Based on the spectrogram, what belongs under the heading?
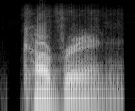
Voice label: "covering", American

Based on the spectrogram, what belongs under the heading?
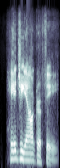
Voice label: "Hagiography", American

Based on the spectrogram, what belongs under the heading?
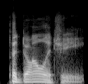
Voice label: "pedology", American

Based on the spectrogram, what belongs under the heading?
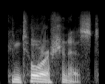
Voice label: "contortionist", American

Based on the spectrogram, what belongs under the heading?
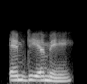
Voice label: "MDMA", Indian

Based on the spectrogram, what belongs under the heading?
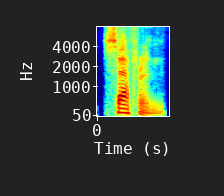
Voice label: "saffron", American

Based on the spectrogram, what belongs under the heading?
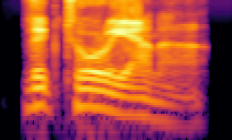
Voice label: "Victoriana", British

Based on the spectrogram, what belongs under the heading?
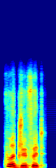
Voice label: "quadrifid", Indian

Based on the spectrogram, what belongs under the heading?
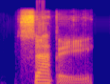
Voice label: "sappy", British

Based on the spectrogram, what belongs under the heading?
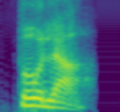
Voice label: "polar", Indian; Dictionary

